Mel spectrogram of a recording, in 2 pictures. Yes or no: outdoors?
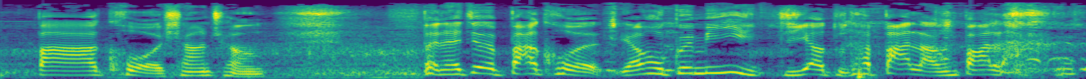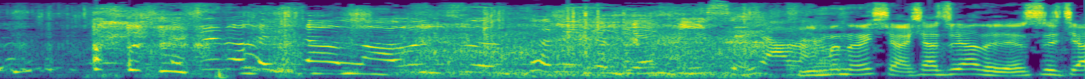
yes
